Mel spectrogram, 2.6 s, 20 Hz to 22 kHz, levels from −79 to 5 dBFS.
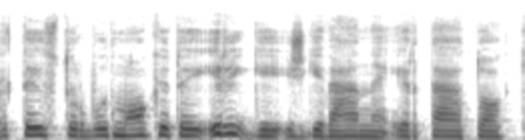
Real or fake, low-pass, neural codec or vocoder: real; 14.4 kHz; none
